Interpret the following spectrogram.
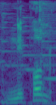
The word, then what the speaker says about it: Nippon: Well, they call it this in kanji, which can be pronounced in one of two ways, Nippon or Nihon.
